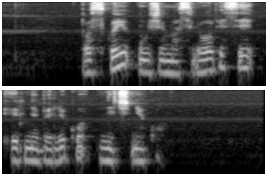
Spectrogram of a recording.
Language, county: Lithuanian, Tauragė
